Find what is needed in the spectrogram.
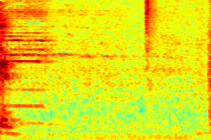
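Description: The end of a spoken word at the start, then steady low background noise with no clear events, a faint room or traffic hum under the dialogue track.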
